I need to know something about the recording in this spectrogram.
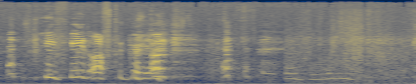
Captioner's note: laughing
